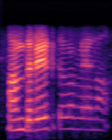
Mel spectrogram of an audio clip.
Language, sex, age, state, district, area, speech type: Tamil, female, 30-45, Tamil Nadu, Tirupattur, rural, conversation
